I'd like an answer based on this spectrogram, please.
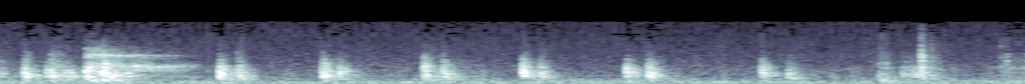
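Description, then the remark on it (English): Soft, hesitant knocking on the wooden door of an office in police barracks, roughly eight light raps in an uneven rhythm, fairly quiet, with no voices. “The dog rose as he heard a timid knock on the door.”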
